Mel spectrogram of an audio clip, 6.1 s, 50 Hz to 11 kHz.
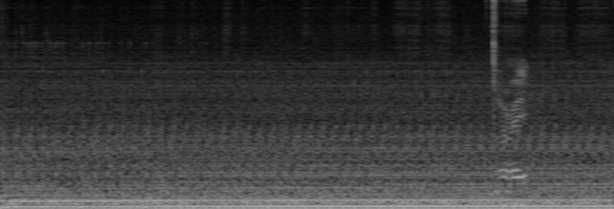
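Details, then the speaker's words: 1997 Dodge Ram 3500 5.9 12-valve Cummins, hard start after sitting hours, about 42°F: cold diesel idles unevenly with loping beat and missed pulses, not on all six; failing lift pump, replaced. "yeah kind of a rough start it's not running at all six"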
